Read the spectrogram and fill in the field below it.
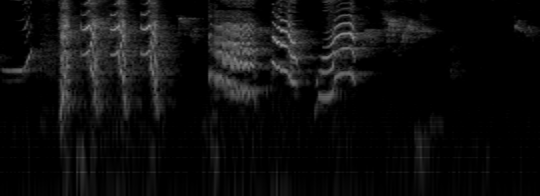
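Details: Talking parrot indoors with a burst of loud harsh squawks, a rasping note and nasal warbled syllables, then quiet.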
